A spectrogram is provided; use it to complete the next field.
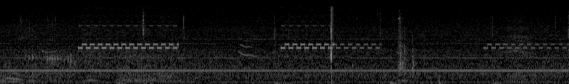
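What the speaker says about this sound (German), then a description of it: "Dieses scheiß Telefon." A telephone in The Sims 3 life-simulation game rings in repeated electronic bursts, each roughly a second long, over a faint steady game background with a few ticks.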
